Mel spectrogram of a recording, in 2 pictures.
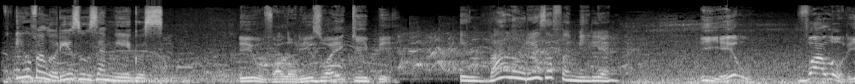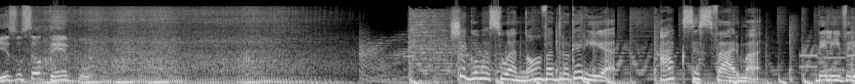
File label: spot; axes farma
